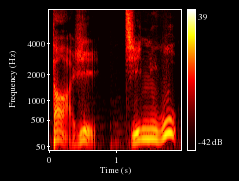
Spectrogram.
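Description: A man narrating a fantasy audiobook in a theatrical, expressive storytelling manner. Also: on the high side, drawn-out words, no room sound. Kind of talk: dramatic scripted narration of a fantasy novel. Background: background music.

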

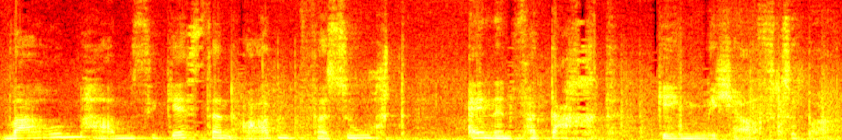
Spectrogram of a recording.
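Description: A woman's voice: mid-range voice, a little fast, a bit bright, lightly acted. Indignant, guarded middle-aged woman, played by an actress. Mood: indignant, reproachful. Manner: formal, reproachful. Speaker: actress in a crime radio play. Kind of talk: 1970s German radio drama acting. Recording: faintly noisy 1970s radio recording.

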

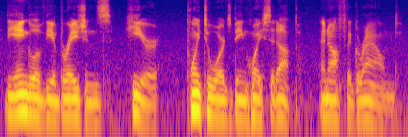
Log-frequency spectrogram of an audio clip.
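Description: Man voicing very deep brooding masked vigilante. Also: fairly bright tone. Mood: grim, analytical. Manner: solemn, measured, terse. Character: brooding masked male vigilante detective, grave and guarded. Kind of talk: comic book fan dub, dramatic dialogue and monologue.

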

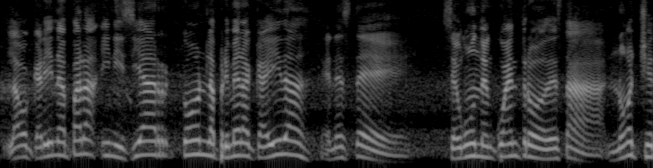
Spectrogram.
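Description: A man's voice: high voice, sharp tone, slight background noise. A man calling wrestling moves play by play as they happen, in a gym arena. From Mexico. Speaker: wrestling commentator. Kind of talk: play-by-play commentary.

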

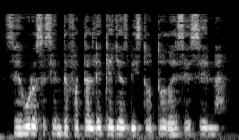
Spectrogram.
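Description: Performer as young half-vampire man, breathy, flat intonation, miserable, confiding, lovesick, tearful ASMR roleplay. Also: mid-range voice, a little fast. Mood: sheepish, subdued. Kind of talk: intimate ASMR roleplay addressed to listener.

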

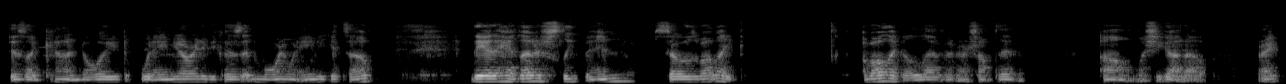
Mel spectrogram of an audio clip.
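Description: A man's voice: mid-range voice, muffled recording. A man in his thirties with a stuffy, congested nose, chatting casually through a rambling recap in a small bedroom on a webcam, with lots of fillers and restarts. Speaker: vlogger recapping a reality show. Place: small bedroom with posters on the wall. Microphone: webcam at desk.

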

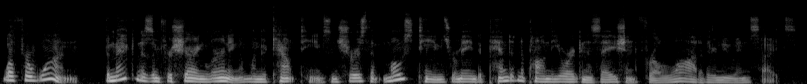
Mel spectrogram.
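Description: Male audiobook narrator for business nonfiction: husky, relaxed tone, measured expository read. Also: medium pitch, no echo, low-quality recording. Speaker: author reading own audiobook.

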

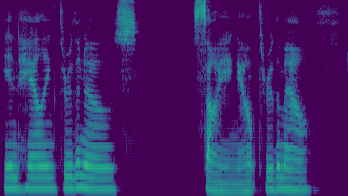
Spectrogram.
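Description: A woman yoga teacher narrating a guided meditation in a soothing, measured, unhurried way. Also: low voice, dark tone.

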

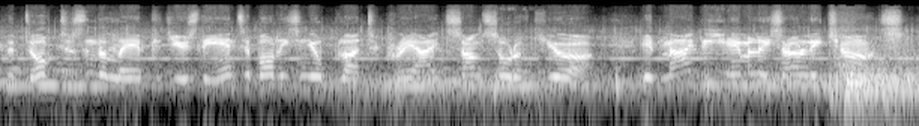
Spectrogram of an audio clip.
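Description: A man's voice: high-pitched, fairly quick, reverberant, recorded from a distance, over music, close to an everyday voice, poor audio. An actor playing a stern military colonel in a video game, desperate to save his wife. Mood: pleading. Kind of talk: dramatic game cutscene acting.

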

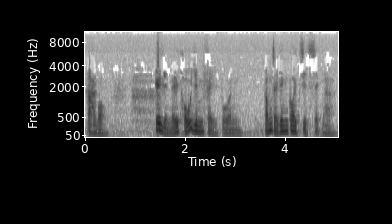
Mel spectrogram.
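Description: A man with a Hong Kong Cantonese accent playing a kindly, wise Buddha in a radio drama, gentle, measured and instructive. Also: on the low side, expressive, poor audio. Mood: gently advising.

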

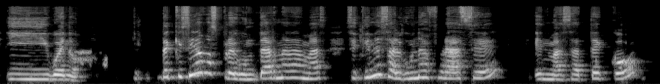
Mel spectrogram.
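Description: High-voiced effusive Mexican woman host. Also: big pitch swings, measured pace. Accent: Mexican Spanish. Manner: warm, effusive. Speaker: radio host. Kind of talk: casual interview. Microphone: video call.

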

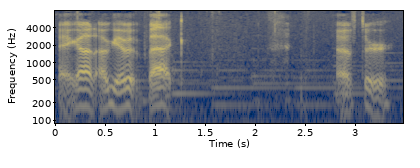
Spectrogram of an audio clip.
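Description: A person chatting casually while roleplaying in a video game, with a halting delivery that often trails off. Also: medium pitch, creaky, faint music behind. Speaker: Minecraft roleplay player.

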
